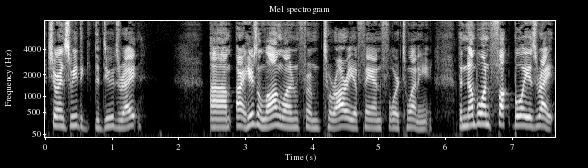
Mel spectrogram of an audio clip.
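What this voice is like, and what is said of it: Long Island accent. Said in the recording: “That stupid Strong Island accent. It's like nails on a chalkboard ... That's the Long Island accent.”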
